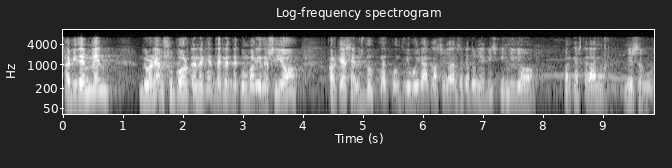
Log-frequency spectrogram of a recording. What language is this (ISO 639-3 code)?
cat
